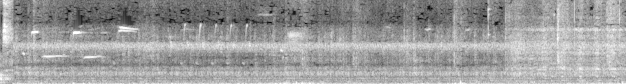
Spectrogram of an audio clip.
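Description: Wheel loader's diesel engine running steadily, a low rumble.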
